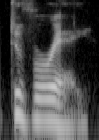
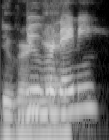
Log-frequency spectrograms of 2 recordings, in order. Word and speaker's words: DuVernay: and walk through that Ava dubray or how do you say her name Duvernay that's her Duvernay that's the one that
